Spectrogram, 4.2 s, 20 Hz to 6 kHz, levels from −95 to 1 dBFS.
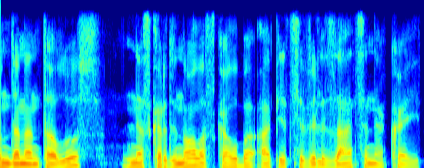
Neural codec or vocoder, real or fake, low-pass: none; real; 5.4 kHz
